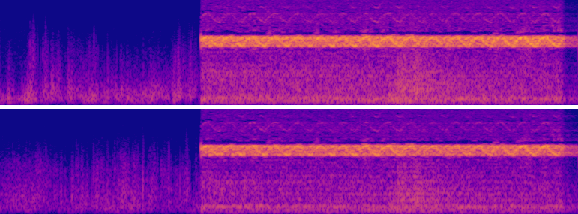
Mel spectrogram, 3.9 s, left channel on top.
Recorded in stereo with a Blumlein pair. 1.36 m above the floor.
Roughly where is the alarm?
Ahead.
